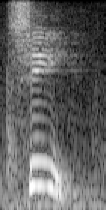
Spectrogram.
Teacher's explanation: She is a palato-alveolar.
